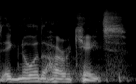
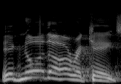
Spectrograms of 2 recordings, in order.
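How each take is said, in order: First: Said in the usual way. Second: High-pitched mock hype shout; over-the-top high yell; ear-blasting holler. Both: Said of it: "Sorry, just blew out yours".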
